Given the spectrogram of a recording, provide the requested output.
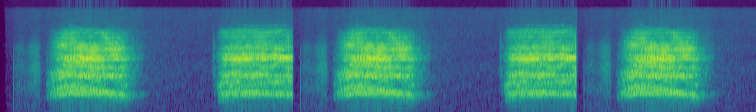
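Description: A giant anteater gives a series of harsh, hoarse, roaring calls, each about a second long.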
